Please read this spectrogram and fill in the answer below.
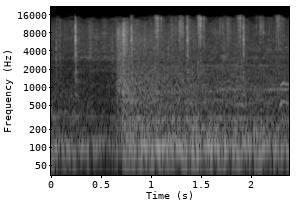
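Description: Low rumbling drone of film-trailer sound design that swells in about two-thirds of a second in and holds, with a couple of faint clicks before it.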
